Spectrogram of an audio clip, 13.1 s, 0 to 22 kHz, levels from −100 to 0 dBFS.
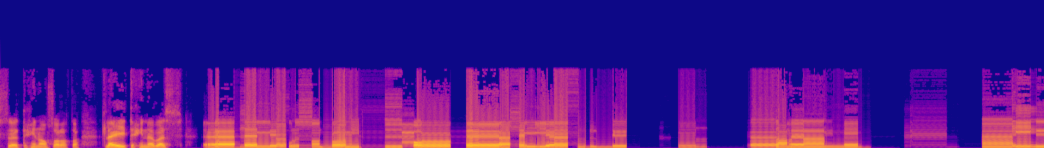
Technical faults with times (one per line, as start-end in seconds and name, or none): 2.61-13.06 robotic sound from repeated short buffers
